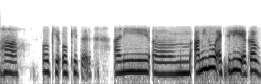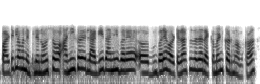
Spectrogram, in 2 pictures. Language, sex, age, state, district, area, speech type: Goan Konkani, female, 18-30, Goa, Tiswadi, rural, conversation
